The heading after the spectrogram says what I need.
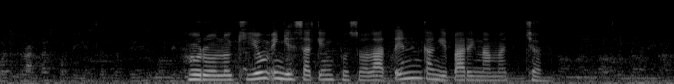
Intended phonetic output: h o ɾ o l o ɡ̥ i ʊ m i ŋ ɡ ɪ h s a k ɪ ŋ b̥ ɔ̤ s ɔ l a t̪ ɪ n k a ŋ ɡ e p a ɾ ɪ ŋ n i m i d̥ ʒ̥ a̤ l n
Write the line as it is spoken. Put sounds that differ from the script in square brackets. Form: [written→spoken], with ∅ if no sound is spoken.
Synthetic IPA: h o ɾ o l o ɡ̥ i ʊ m i ŋ ɡ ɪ h s a k ɪ ŋ b̥ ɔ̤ s ɔ l a t̪ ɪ n k a ŋ ɡ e p a ɾ ɪ ŋ n [i→a] m [i→a] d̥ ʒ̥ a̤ [l→∅] n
